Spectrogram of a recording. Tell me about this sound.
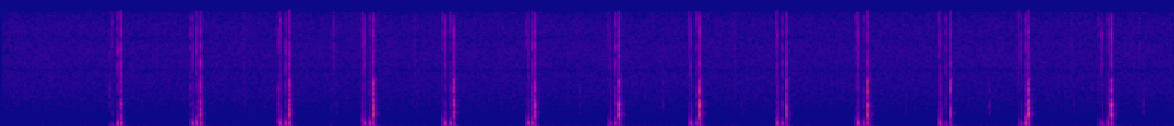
Tapping Fingers
tapping my fingers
